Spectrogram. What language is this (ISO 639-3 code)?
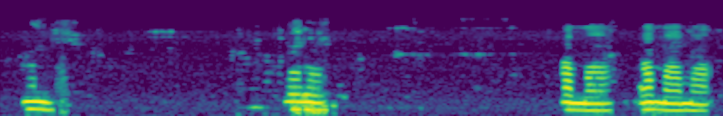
tam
